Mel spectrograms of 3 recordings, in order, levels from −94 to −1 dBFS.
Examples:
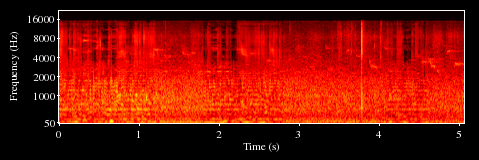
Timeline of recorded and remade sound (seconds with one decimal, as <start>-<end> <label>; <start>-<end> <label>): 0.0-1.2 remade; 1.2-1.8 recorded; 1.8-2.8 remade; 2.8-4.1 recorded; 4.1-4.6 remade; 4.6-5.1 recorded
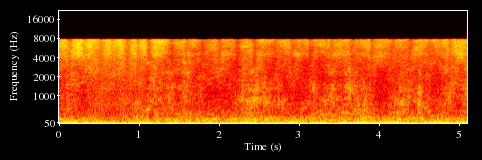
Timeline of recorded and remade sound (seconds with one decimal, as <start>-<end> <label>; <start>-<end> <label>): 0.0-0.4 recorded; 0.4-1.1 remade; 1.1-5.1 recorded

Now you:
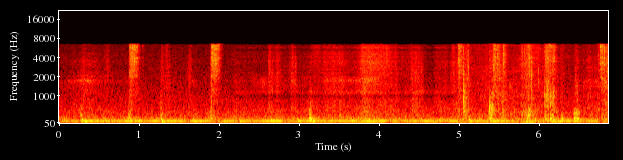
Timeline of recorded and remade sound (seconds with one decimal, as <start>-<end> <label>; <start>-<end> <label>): 0.0-2.2 recorded; 2.2-5.0 remade; 5.0-6.9 recorded

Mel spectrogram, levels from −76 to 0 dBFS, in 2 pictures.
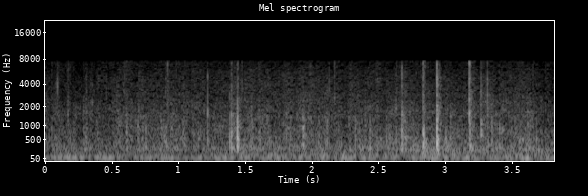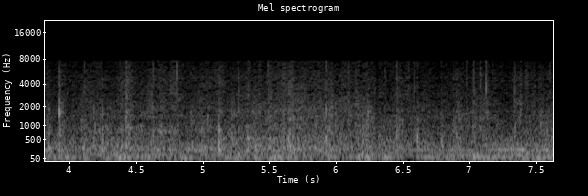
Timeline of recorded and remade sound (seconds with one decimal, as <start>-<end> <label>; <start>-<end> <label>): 0.0-1.3 recorded; 1.3-5.9 remade; 5.9-6.4 recorded; 6.4-7.6 remade

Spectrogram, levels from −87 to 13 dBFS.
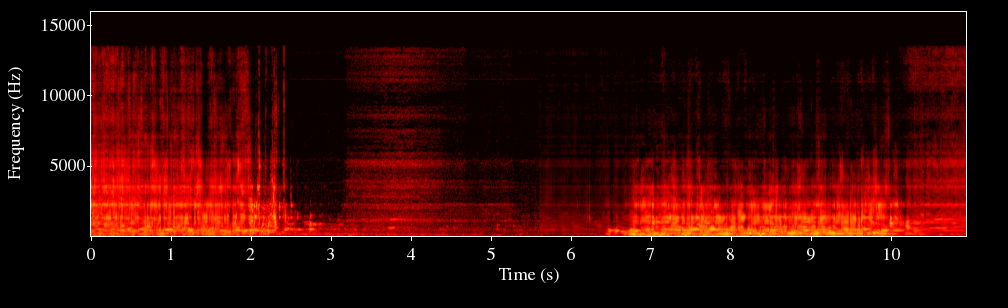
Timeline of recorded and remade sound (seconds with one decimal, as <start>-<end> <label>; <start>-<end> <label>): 0.0-2.0 remade; 2.0-5.6 recorded; 5.6-10.9 remade

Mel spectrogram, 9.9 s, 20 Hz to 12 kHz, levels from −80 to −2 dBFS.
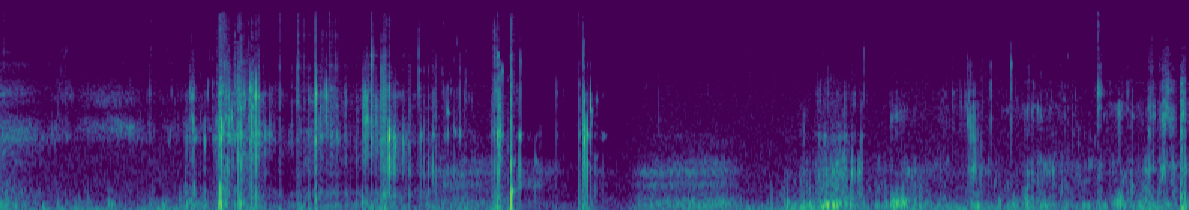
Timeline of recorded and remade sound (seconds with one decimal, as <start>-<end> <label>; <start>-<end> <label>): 0.0-2.1 recorded; 2.1-3.6 remade; 3.6-9.9 recorded

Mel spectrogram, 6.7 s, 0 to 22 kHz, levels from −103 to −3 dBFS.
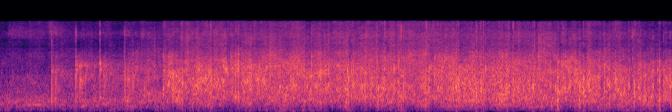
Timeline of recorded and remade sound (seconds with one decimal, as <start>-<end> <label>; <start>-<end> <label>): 0.0-4.4 remade; 4.4-5.4 recorded; 5.4-6.7 remade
